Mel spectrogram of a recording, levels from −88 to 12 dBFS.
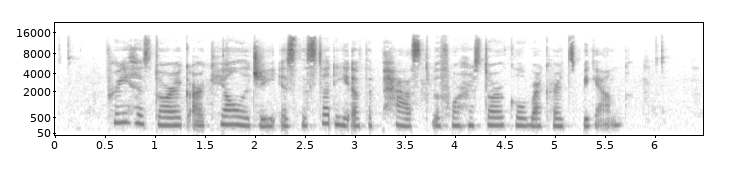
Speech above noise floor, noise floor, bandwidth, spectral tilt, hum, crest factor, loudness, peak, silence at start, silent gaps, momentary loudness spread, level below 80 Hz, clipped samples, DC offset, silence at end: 22 dB; -57 dBFS; 15 kHz; 1 dB/octave; none; 26 dB; -32 LUFS; -10 dBFS; 0.15 s; none; 18 LU; -88 dBFS; under 0.1%; under 0.1%; 0.4 s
